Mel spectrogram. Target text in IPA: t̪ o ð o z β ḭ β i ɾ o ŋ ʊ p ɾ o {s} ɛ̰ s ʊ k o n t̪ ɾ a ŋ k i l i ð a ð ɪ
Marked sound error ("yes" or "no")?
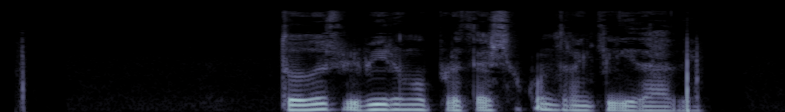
yes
